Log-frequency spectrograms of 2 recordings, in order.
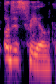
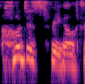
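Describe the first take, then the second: First: "Uddersfield" with no H at the front; dropped H. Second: "Huddersfield" with the H pronounced; sounded H. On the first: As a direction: say "Uddersfield" starting straight on the vowel. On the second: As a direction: say "Huddersfield" slowly, H clearly voiced. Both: Shown as a demonstration. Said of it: "You just don't pronounce the H".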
